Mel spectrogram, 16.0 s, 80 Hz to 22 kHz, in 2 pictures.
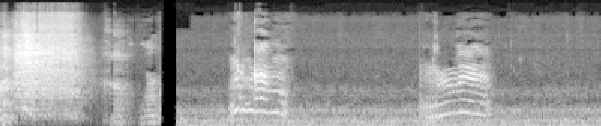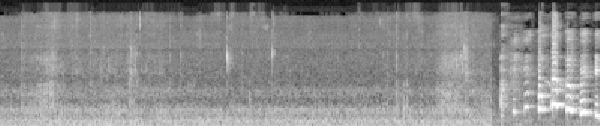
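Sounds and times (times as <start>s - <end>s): steady low rumble: 2.4s - 15.2s
cat meowing: 3.1s - 4.0s, 5.6s - 6.6s.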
